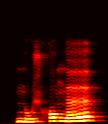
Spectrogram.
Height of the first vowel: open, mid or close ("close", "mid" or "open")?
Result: close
